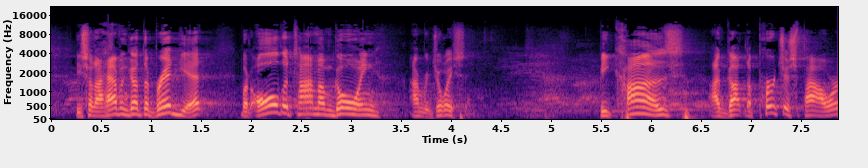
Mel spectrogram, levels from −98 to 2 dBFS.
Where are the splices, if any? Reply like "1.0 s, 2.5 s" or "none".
none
